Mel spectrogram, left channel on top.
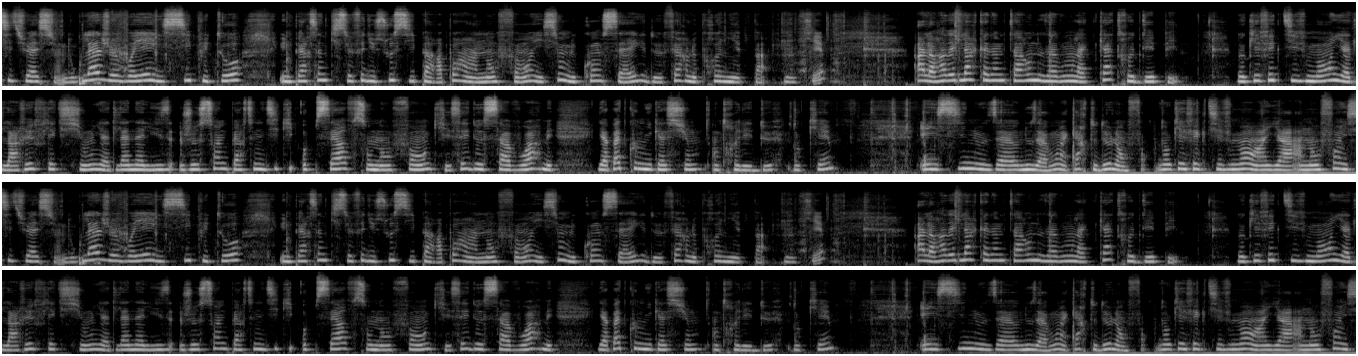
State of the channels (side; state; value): right; quieter; 5.5 dB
